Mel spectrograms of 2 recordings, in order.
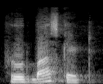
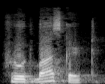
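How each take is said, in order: The two takes are said the same way.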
